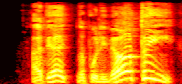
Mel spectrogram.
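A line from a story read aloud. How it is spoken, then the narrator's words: Yelled. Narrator (Russian): заорал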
